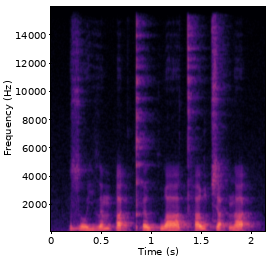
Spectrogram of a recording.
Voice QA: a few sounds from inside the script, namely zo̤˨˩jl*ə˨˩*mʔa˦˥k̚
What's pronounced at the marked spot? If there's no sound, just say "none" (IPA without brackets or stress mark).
ə˨˦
